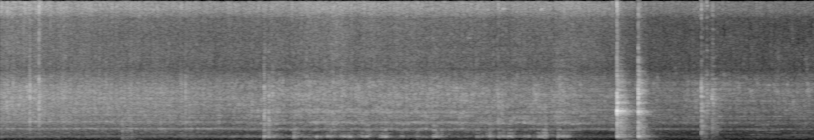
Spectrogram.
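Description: Freshly ground spice paste sizzling in hot oil in a pressure cooker. From about two and a half seconds in it is stirred with quick scraping strokes of a spoon against the pot. Near the end come two sharp knocks and then a third, while the sizzle dies down.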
